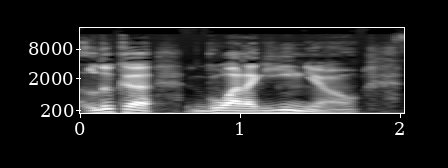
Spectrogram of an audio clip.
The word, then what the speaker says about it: Luca Guadagnino: but Luca Guadagnino.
